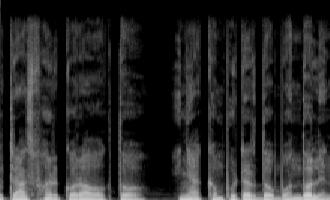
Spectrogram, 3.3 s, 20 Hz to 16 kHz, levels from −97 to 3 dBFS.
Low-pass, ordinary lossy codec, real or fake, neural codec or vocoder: 14.4 kHz; none; fake; vocoder, 48 kHz, 128 mel bands, Vocos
